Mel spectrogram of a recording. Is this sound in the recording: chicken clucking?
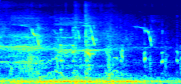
yes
